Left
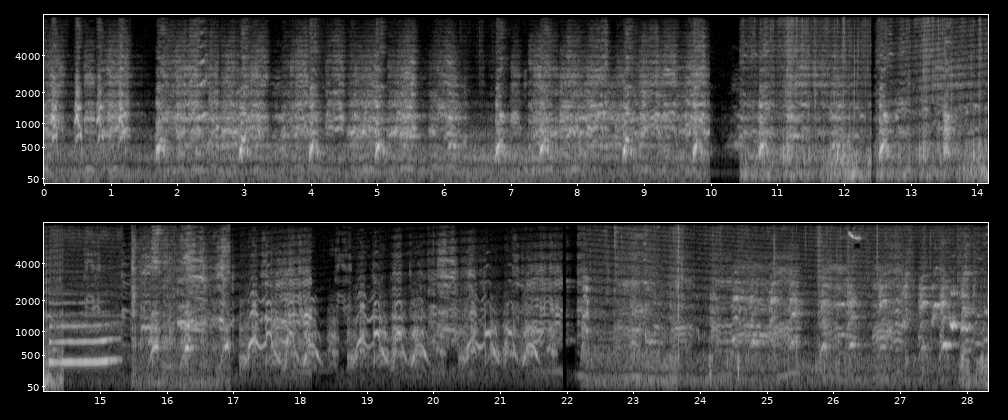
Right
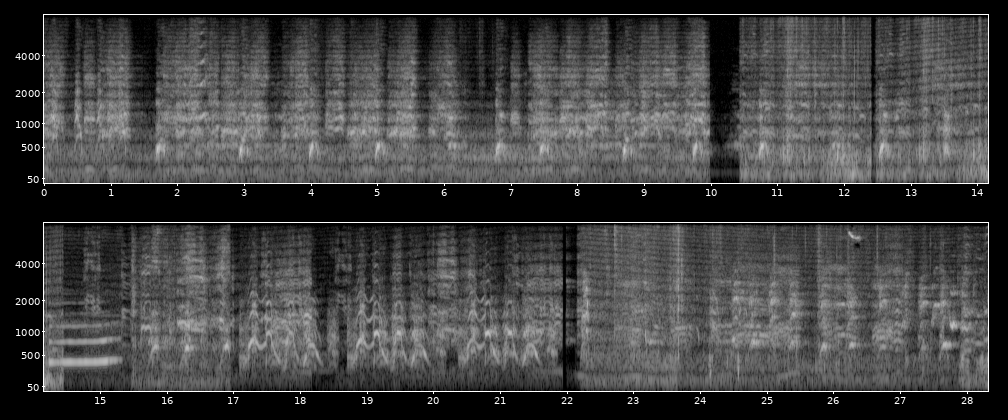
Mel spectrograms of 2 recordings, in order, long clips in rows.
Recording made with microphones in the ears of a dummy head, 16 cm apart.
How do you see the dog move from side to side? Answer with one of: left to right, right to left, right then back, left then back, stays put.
right then back.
